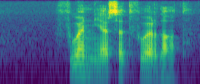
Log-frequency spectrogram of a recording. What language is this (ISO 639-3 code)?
afr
